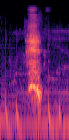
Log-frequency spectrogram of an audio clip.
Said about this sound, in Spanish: Perdón. Se vio mucho el bostezo.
